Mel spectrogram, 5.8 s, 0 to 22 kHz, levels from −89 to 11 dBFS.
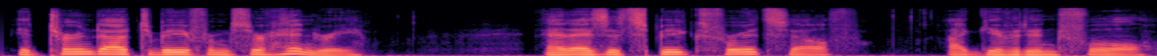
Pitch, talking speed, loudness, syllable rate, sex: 135 Hz, 195 wpm, -16 LUFS, 5.2 syllables/s, male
